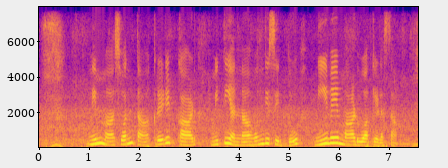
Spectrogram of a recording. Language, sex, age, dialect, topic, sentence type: Kannada, female, 18-24, Coastal/Dakshin, banking, statement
